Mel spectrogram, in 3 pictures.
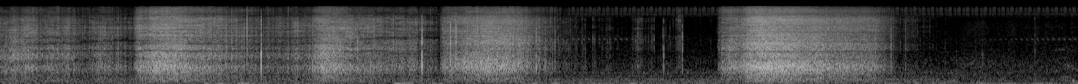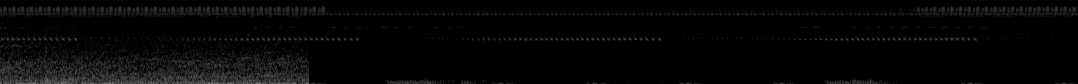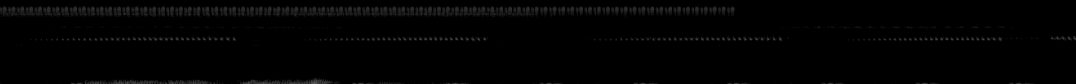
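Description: A run of loud crackling, rustling bursts, about one a second and loudest near the middle, stops suddenly. It gives way to crickets chirping at night: a faint steady high trill with a pulsing chirp repeating about every two seconds.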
